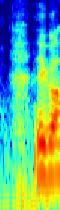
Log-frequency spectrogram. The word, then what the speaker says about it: MisuA Barbe: [MŨ LÔNG PIECES của MisuA Barbe] MisuA Barbe. [Phát âm là "Misu-Ah-Bar-Beu"] Đây là một thương hiệu Hàn Quốc.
